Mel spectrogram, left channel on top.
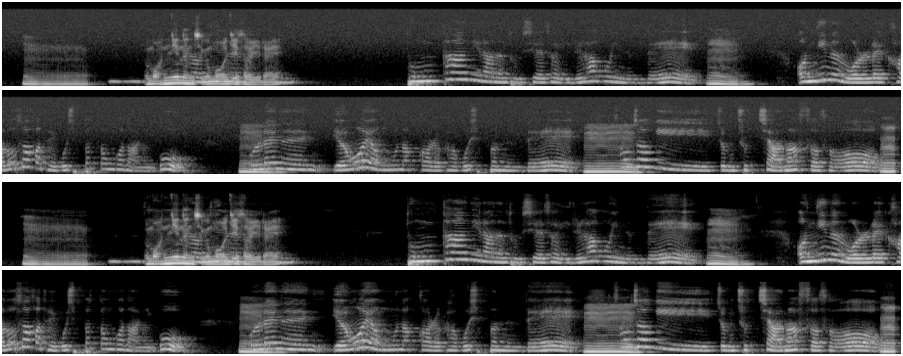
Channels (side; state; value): left; noise; hiss, 16 dB below the sound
